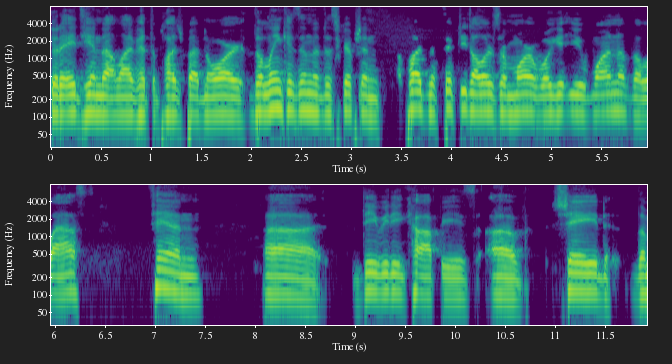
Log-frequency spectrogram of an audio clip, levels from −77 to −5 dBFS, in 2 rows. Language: English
